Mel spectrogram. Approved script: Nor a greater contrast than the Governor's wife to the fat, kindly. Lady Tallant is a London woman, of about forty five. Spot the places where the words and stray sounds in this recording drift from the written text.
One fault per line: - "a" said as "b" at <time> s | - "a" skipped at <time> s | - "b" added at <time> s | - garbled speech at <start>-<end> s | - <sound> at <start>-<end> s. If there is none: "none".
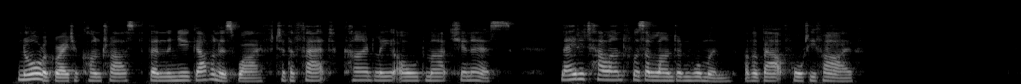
- "new" added at 1.7 s
- "old marchioness" added at 3.9 s
- "is" said as "was" at 6.3 s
